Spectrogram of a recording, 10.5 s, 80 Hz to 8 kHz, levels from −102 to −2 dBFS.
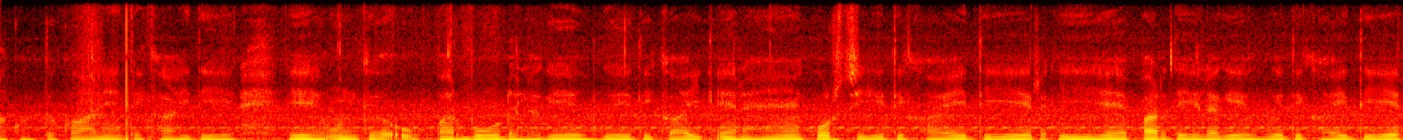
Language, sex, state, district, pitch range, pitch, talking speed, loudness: Hindi, male, Chhattisgarh, Balrampur, 125-130 Hz, 130 Hz, 135 wpm, -36 LUFS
